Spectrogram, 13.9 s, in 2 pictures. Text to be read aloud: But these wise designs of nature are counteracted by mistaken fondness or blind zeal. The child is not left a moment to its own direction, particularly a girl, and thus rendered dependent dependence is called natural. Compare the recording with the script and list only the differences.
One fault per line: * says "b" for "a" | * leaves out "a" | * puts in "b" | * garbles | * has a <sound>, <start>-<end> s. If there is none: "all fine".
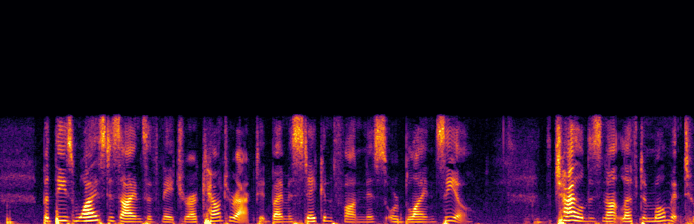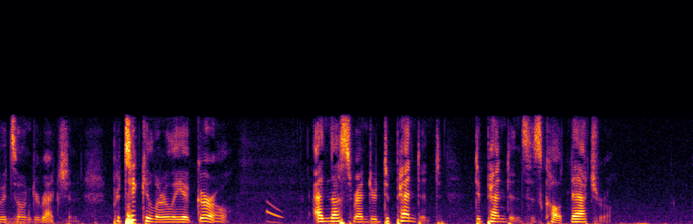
* has a chirp, 9.6-9.8 s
